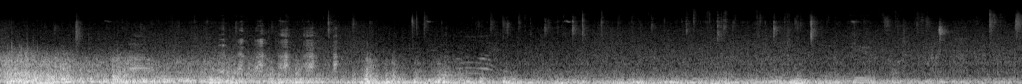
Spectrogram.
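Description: Rain falling around a canvas awning with many light drop ticks, over a loud, heavy low rumble that is strongest in the first second and eases off later.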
